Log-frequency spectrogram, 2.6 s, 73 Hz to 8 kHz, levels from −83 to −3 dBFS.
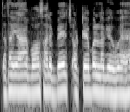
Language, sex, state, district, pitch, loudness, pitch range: Hindi, male, Jharkhand, Ranchi, 170 Hz, -12 LUFS, 165-175 Hz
